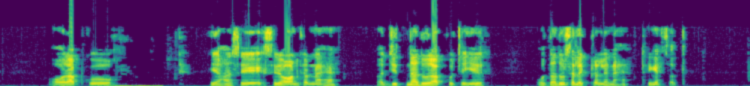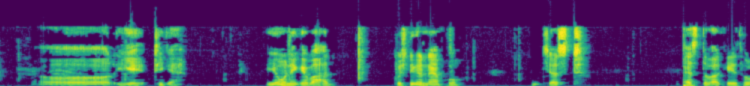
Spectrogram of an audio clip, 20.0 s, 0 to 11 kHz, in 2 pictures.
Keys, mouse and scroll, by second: 2.1-4.6 scroll up 1, 4.6 click, 7.5 middle click, 8.5 click, 11.8-13.4 middle drag, 13.4 scroll down 3, 15.9 click, 17.1-19.3 middle drag, 19.3 s.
